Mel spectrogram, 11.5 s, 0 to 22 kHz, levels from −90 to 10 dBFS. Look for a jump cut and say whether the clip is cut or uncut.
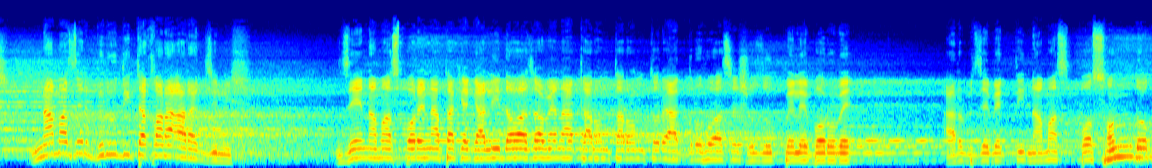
uncut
